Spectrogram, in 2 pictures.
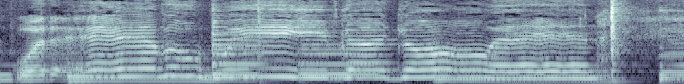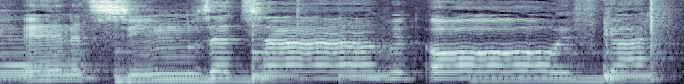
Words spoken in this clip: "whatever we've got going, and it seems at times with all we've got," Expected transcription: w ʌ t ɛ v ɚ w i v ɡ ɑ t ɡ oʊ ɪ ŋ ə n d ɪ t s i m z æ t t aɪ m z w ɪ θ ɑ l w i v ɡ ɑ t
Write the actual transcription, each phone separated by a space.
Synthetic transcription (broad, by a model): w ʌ t ɛ v ɚ w i v ɡ ɑ t ɡ oʊ ɪ ŋ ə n ɪ t s i m z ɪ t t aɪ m w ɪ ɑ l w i f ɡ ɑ t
